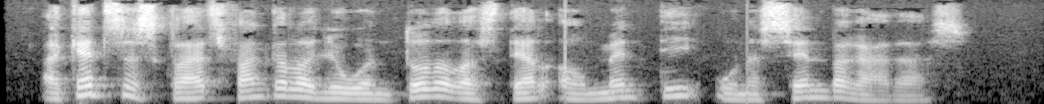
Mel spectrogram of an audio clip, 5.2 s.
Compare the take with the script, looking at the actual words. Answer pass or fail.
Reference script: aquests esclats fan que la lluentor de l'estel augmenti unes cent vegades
pass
